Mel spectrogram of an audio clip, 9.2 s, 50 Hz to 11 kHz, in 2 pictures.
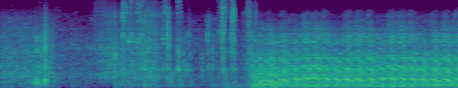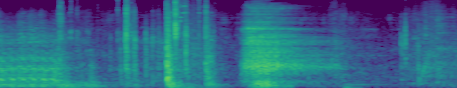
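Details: Square-body 3/4-ton 4WD Suburban V8 with a replaced ECM: the starter spins evenly for about three seconds but it never catches. The distributor signal isn't reaching the injectors.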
